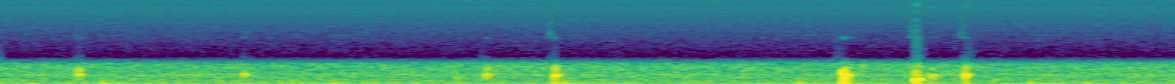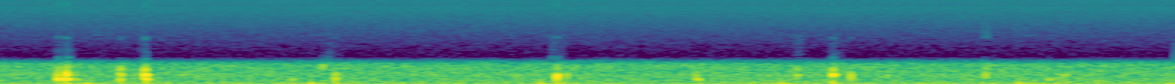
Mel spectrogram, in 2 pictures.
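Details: Abdomen recorded with a Stemoscope stethoscope microphone after a large meal: irregular low gurgles and brief squeaky pops. Active bowel sounds, a normal finding.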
